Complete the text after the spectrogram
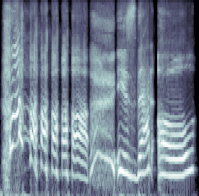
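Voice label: Vox Victory, voices heroes English; Maria; kings raid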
